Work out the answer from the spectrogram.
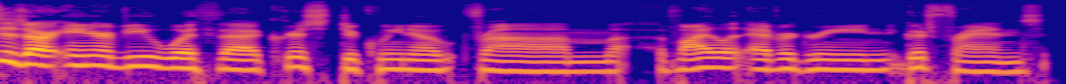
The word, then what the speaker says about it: D'Aquino: It's pronounced DeQuino.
